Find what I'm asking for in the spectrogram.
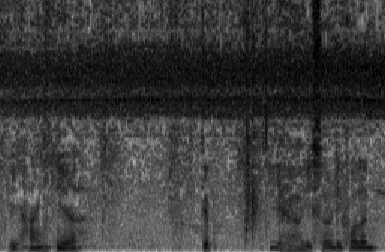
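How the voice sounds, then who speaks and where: A man speaks very slowly. Noticeable noise sits in the background. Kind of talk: house inspection walkthrough.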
